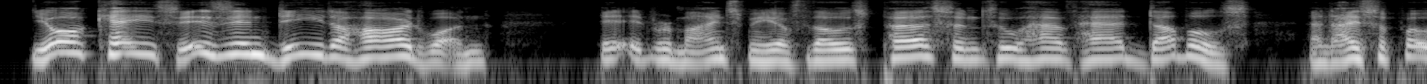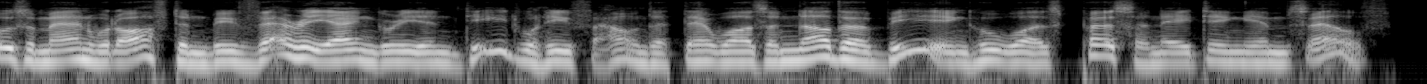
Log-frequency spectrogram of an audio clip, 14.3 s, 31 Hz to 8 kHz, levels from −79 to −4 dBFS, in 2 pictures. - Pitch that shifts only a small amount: No, average, 4.7 semitones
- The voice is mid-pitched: Yes, medium, 145 Hz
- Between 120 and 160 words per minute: No, average, 170 wpm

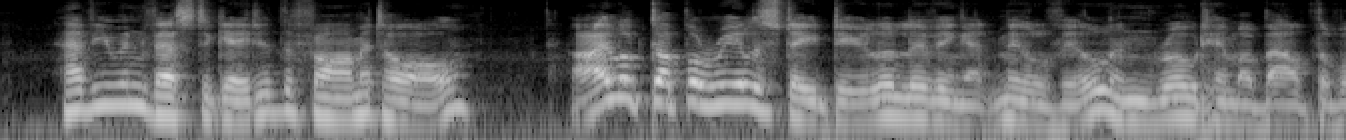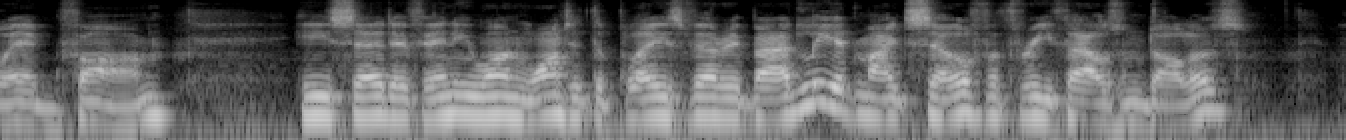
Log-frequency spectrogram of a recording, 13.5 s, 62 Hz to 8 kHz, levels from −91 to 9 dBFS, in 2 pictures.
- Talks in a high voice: No, low, 135 Hz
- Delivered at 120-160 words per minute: No, average, 185 wpm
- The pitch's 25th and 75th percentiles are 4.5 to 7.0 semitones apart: No, average, 3.4 semitones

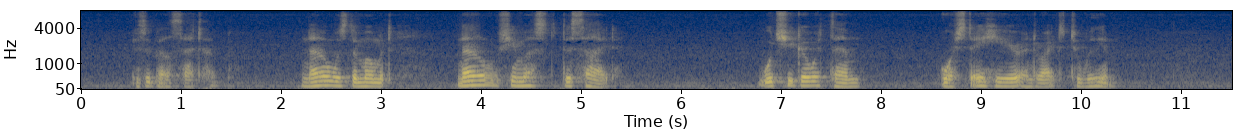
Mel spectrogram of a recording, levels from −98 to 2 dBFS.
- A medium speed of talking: No, slow, 120 wpm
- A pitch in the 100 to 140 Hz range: No, medium, 150 Hz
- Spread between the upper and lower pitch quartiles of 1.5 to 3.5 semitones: Yes, narrow, 2.5 semitones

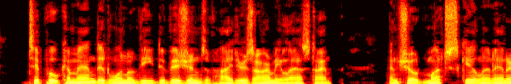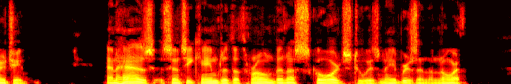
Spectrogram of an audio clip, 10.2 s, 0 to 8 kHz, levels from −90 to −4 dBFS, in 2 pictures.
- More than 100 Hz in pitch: No, very low, 95 Hz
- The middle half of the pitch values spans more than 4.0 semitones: Yes, average, 5.1 semitones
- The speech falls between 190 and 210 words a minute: Yes, average, 200 wpm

